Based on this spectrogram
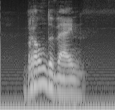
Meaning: brandy (type of strong liquor distilled from wine or another alcoholic beverage)
- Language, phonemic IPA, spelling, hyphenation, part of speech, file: Dutch, /ˈbrɑn.dəˌʋɛi̯n/, brandewijn, bran‧de‧wijn, noun, Nl-brandewijn.ogg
